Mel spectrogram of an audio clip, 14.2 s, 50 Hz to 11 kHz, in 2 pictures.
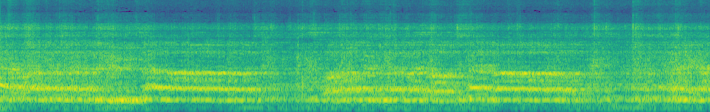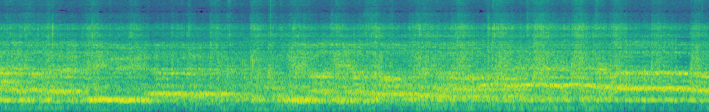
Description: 90 minutes long, fan chants

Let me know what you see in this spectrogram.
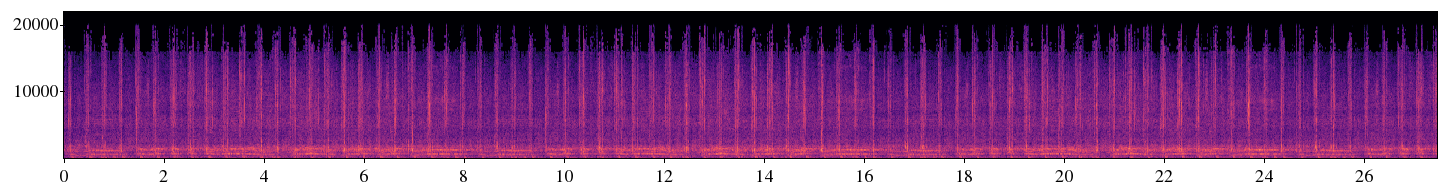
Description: oh oh ohhhhhh, chants

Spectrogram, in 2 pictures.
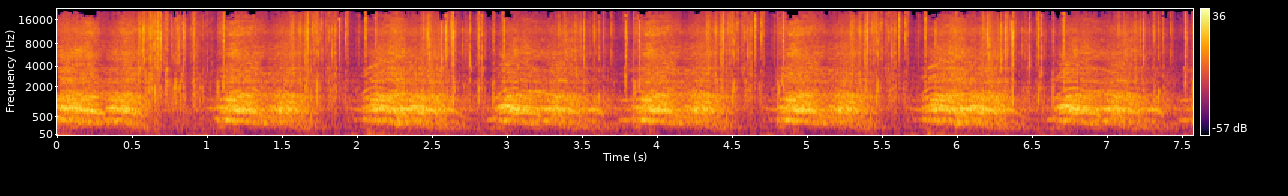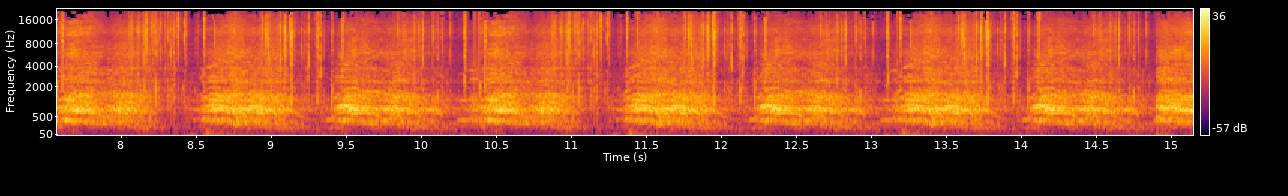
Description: parmap fanchants

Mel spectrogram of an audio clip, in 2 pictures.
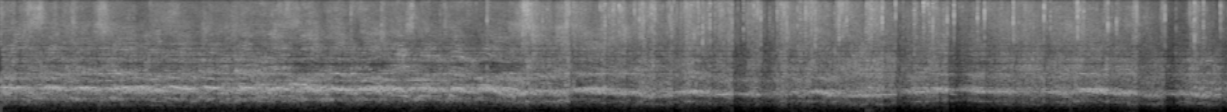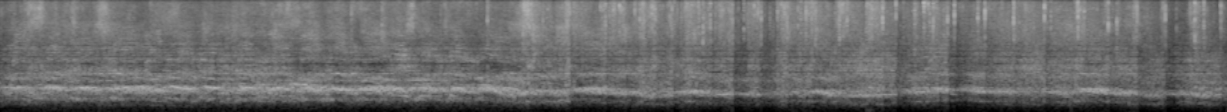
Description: oh, fanchants; south cheshire

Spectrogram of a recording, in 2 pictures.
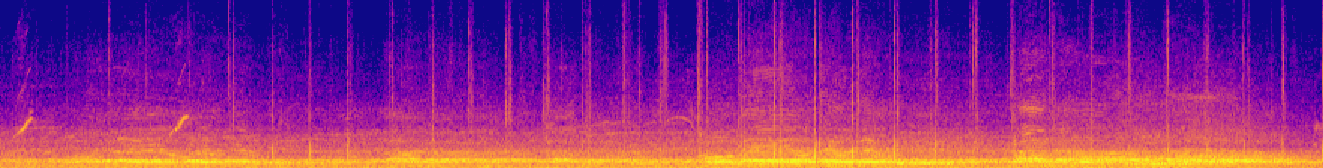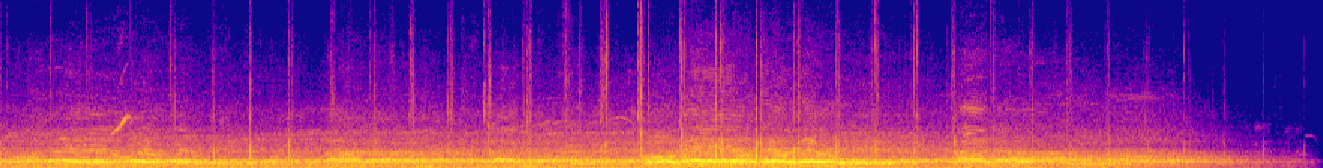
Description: ole ole ole ole, fanchants

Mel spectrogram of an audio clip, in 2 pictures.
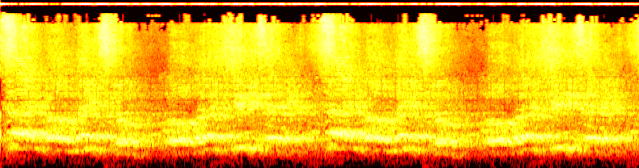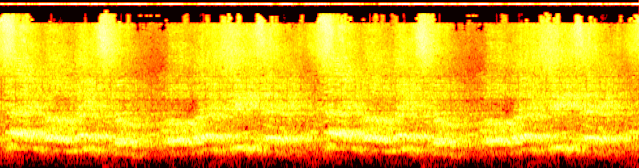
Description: same old leeds scum, chants

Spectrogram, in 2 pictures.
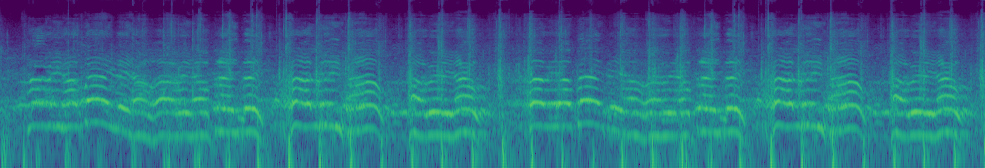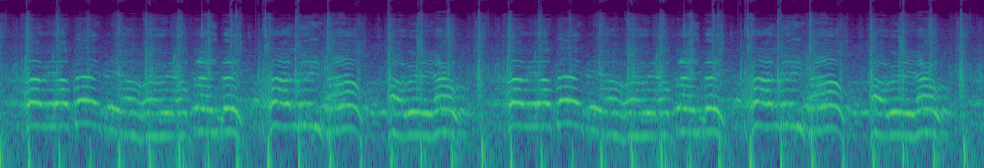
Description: fanchants, Brighton football chants; harry howell

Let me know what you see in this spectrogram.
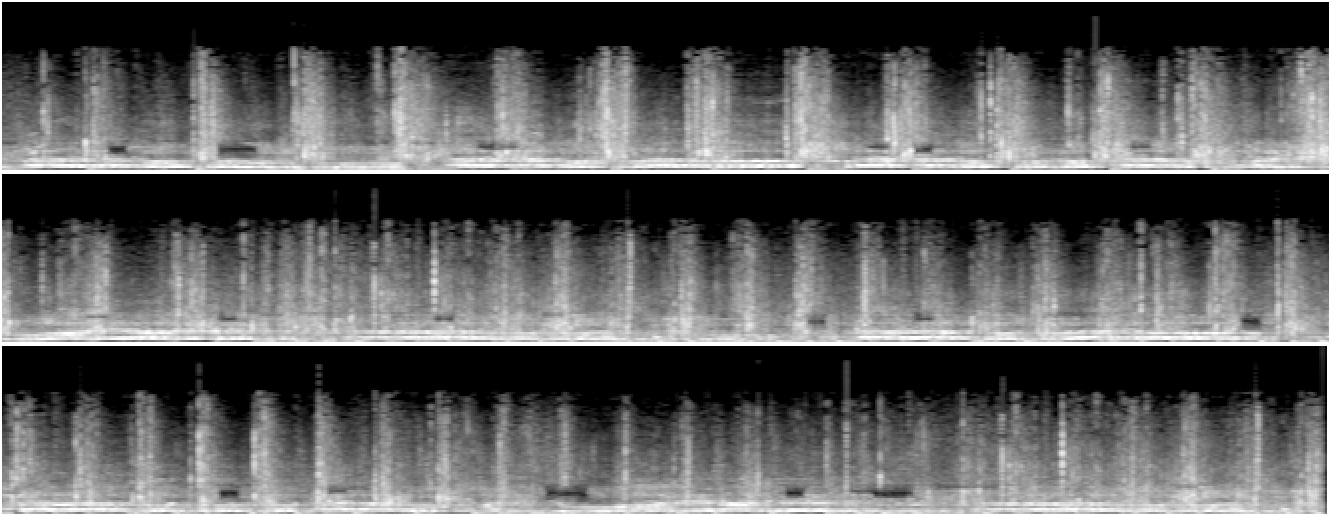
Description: fan chants; lololololololo allez sion allez sion

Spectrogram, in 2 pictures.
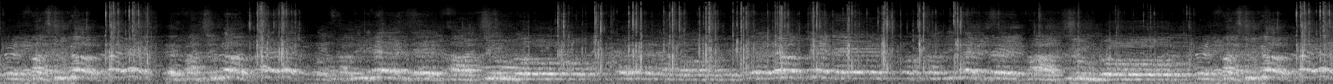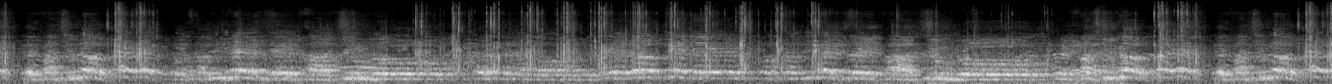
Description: come score goal, football chants; udinese

